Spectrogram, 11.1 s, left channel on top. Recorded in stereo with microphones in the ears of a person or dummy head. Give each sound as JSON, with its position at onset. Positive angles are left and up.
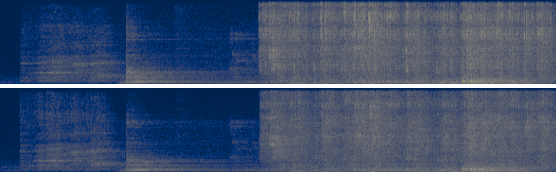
{"t": 0.4, "sound": "a sliding door", "side_deg": -80, "distance_m": 1.9}
{"t": 2.3, "sound": "dripping", "side_deg": 25, "distance_m": 0.7}
{"t": 5.2, "sound": "crumpling", "side_deg": 70, "distance_m": 2.0}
